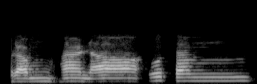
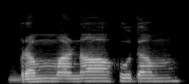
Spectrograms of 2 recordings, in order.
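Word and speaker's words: ब्रह्मणाहुतम्: Brahmanahutam. Brahmanahudam. Brahmanahutam. Brahmanahudam. Tam, ta, ta. It is not da, ta.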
